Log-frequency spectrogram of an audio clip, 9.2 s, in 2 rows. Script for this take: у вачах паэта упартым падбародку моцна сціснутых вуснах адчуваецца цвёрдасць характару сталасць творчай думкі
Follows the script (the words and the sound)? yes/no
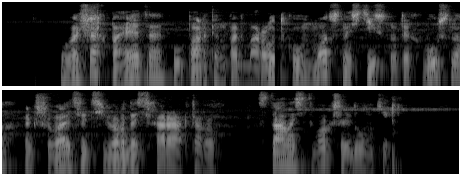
no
